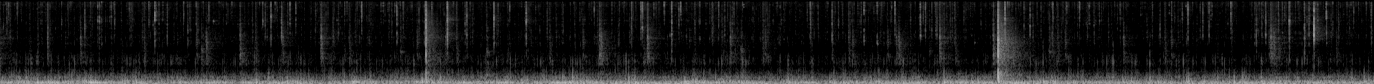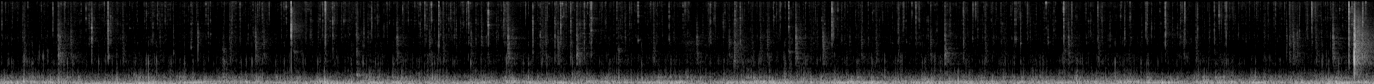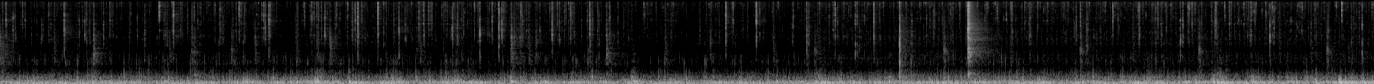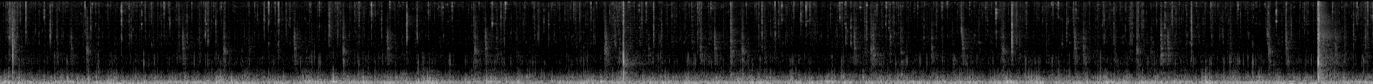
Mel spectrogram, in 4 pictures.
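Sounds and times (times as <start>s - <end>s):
low rumble of fire: 0.0s - 54.9s
wood fire crackling: 0.0s - 54.9s
sharp pops of fire: 3.5s - 5.1s, 9.2s - 11.0s, 26.7s - 28.5s, 35.5s - 38.4s, 47.2s - 49.0s, 53.9s - 54.9s.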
